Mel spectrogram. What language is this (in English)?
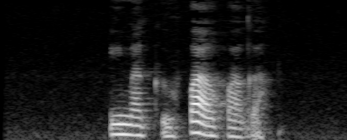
Nüpode Huitoto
